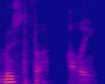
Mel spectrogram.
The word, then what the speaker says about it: Mustafa Ali: I pronounced their name right. It's Mustafa Ali.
